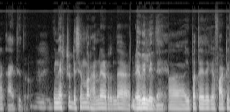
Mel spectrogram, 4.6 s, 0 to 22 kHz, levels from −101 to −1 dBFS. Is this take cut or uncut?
cut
